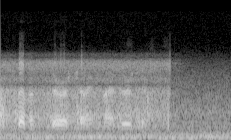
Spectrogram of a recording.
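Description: Air traffic control radio voice, tinny and narrow, talking until it cuts off abruptly shortly before the end, over a steady low rumble.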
